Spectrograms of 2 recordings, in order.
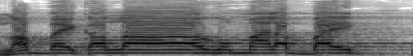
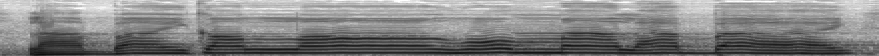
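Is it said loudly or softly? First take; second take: loudly; softly. First: It is said loudly and forcefully. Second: It is said softly and gently.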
